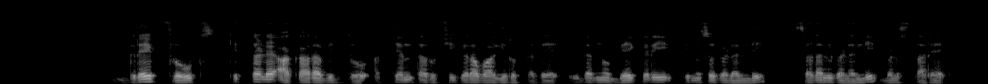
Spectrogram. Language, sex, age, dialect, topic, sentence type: Kannada, male, 46-50, Mysore Kannada, agriculture, statement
